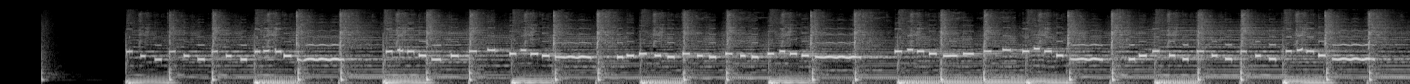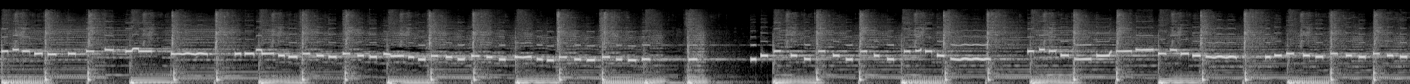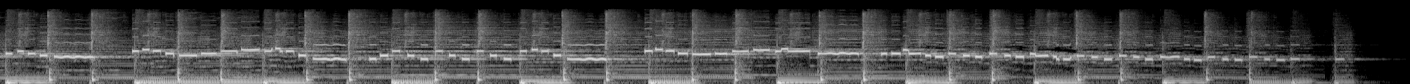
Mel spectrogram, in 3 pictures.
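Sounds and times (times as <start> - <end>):
mazurka music: 1.2 - 42.2.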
